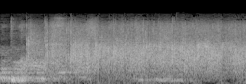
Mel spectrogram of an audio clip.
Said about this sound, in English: I think God deserves a hand of applause.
